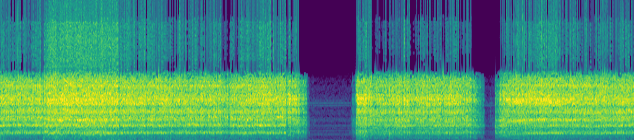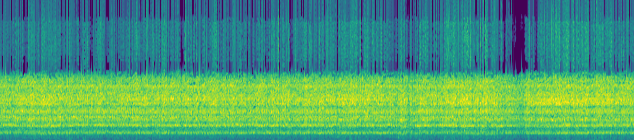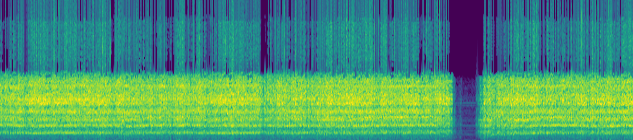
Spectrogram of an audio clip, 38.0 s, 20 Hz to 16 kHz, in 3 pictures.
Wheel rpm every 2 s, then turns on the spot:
230, 220, 200, 60, 170, 170, 220, 230, 230, 240, 230, 220, 230, 220, 230, 230, 220, 100, 220.
none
